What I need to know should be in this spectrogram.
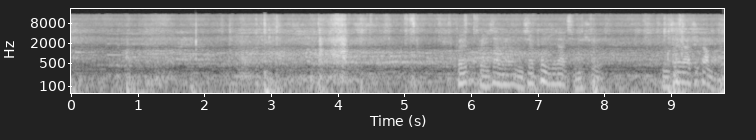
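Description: Clothes rustle as they are handled.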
